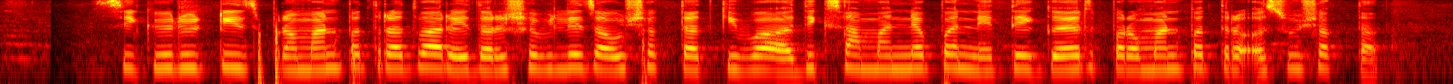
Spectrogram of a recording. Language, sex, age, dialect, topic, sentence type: Marathi, female, 18-24, Varhadi, banking, statement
